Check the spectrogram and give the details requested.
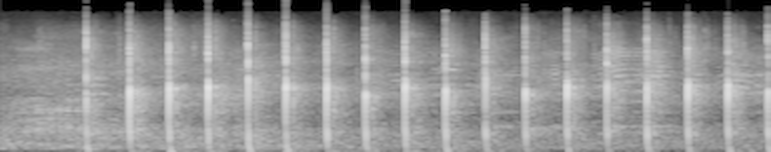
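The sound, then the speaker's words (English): One person clapping for themselves in a steady, brisk rhythm, about four sharp claps per second, continuing evenly for over four seconds with no talking over it. “I'm going to be clapping for myself.”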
